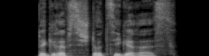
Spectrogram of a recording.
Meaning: strong/mixed nominative/accusative neuter singular comparative degree of begriffsstutzig
- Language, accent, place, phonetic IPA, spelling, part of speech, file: German, Germany, Berlin, [bəˈɡʁɪfsˌʃtʊt͡sɪɡəʁəs], begriffsstutzigeres, adjective, De-begriffsstutzigeres.ogg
